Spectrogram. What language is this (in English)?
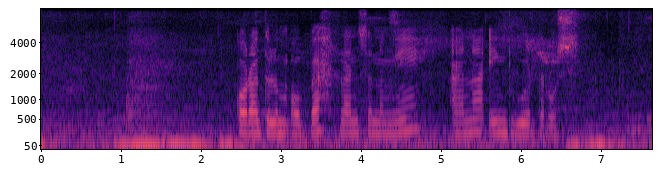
Javanese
